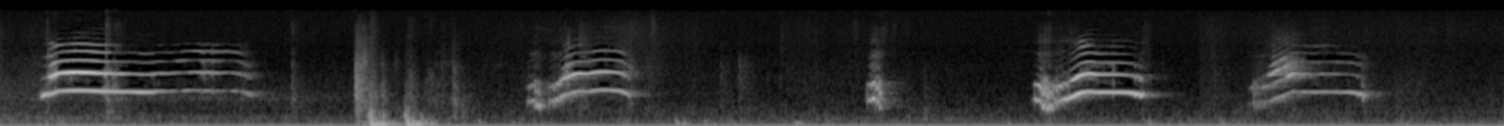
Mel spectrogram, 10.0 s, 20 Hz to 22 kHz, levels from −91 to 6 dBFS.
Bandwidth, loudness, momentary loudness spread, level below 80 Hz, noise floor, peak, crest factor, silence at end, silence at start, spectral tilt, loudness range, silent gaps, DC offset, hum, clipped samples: 16.5 kHz; -25 LUFS; 23 LU; -48 dBFS; -59 dBFS; -10 dBFS; 20 dB; 0.9 s; 0.25 s; -2 dB/octave; 9 LU; none; 0.7%; none; under 0.1%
